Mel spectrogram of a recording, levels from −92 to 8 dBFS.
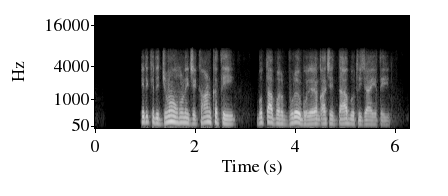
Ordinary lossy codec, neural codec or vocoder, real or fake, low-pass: Opus, 16 kbps; codec, 16 kHz, 0.7 kbps, FocalCodec; fake; 7.2 kHz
